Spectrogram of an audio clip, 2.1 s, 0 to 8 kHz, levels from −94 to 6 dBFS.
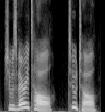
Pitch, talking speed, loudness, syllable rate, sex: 230 Hz, 140 wpm, -16 LUFS, 4.6 syllables/s, female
